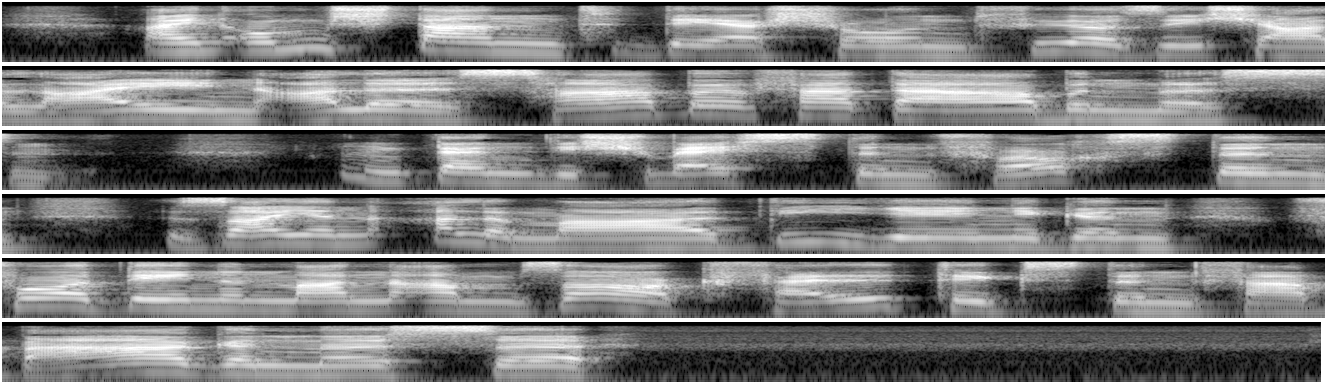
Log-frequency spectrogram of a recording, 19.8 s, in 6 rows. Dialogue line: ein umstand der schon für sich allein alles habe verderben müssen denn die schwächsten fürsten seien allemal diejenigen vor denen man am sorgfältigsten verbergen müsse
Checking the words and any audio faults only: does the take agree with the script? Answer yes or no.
yes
